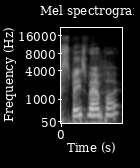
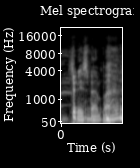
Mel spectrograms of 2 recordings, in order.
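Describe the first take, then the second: First: It is said in a normal voice. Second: It is said in a soothing, seductive voice.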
